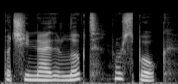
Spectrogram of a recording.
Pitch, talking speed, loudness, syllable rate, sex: 210 Hz, 200 wpm, -16 LUFS, 5.7 syllables/s, female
